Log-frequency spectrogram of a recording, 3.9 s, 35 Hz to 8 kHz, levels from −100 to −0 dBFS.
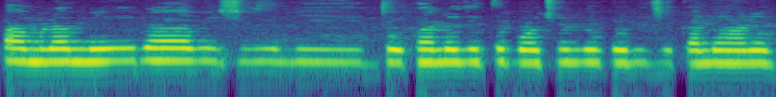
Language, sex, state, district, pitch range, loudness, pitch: Bengali, female, West Bengal, North 24 Parganas, 245-260 Hz, -14 LUFS, 250 Hz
